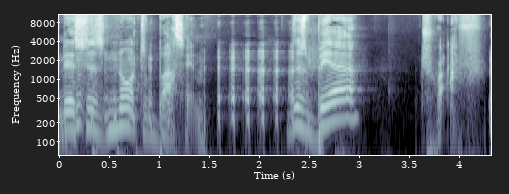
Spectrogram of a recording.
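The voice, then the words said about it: Put-on British accent. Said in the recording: “this evolved into a British accent”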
